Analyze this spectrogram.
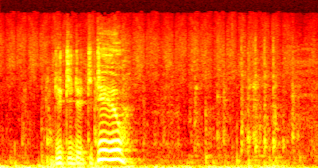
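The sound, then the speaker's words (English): An eraser wipes writing off a board in scratchy, scrubbing strokes that rise and fall, with a person talking briefly over the rubbing. “Now, let me erase this here.”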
